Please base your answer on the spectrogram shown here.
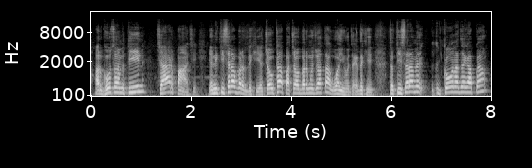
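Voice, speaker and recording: A man teaching a grammar lesson, going through exam questions one by one, repeating each answer back as a question. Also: sits high. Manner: repetitive, drills answers with rhetorical questions; colloquial with regional words like gō.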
